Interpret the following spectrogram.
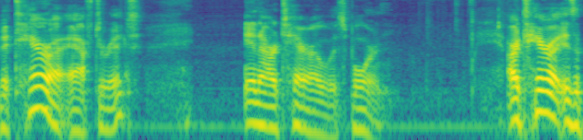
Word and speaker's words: Aretherra: This is how back there this is how it's supposed to be phonetically, you know, said our terra, if you will.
